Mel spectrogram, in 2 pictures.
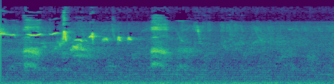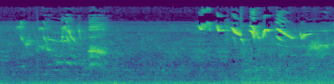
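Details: Loud, varied song of an Oriental magpie-robin: rapid clusters of sweet whistles and sharp high slurred notes, with a quieter pause midway, then a burst of bright rising and falling phrases, over a constant low background hum.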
